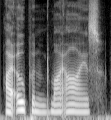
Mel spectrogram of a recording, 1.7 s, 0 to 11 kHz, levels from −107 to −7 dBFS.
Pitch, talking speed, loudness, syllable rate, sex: 160 Hz, 145 wpm, -18 LUFS, 4.5 syllables/s, female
